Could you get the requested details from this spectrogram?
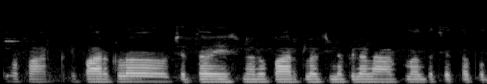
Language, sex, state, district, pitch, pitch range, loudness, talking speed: Telugu, male, Andhra Pradesh, Anantapur, 120 Hz, 120-125 Hz, -22 LUFS, 170 wpm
